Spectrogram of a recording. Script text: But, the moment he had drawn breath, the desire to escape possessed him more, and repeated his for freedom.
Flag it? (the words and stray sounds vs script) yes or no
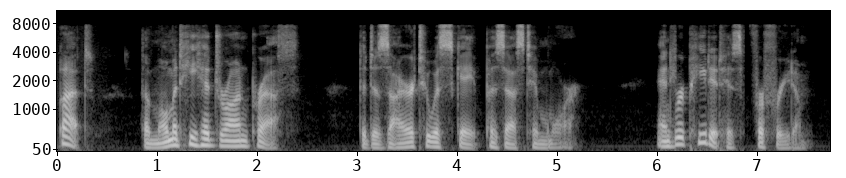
no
